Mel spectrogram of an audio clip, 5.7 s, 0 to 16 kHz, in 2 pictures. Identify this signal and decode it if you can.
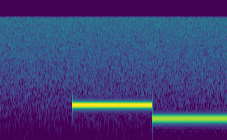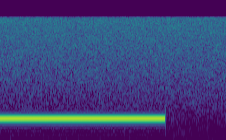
Two-tone page, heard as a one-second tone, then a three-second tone, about 860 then 450 Hz.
